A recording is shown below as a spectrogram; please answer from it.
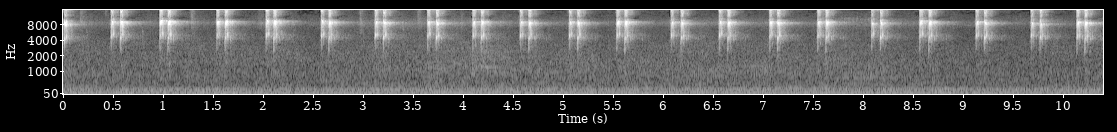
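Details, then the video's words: Indian palm squirrel chirping: sharp, very high-pitched chips repeated steadily about twice per second, each a short bright click, over a constant low background hum. "Indian Squirrel Chirping Sound Effect"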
